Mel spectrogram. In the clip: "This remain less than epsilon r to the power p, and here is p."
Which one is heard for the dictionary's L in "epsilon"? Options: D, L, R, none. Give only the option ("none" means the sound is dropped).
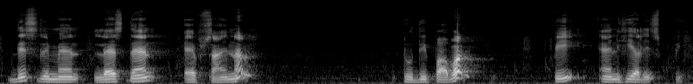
none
